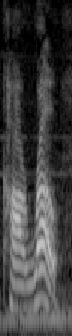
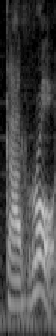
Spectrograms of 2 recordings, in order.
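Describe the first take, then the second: First: "carro" in flat English sounds, R unrolled; no Spanish accent. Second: "carro" slowly with a Spanish R; Spanish rolled R. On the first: Teacher showing the wrong way, "carro" with no accent. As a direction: say "carro" slowly like an English speaker. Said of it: "there's no accent in that". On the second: Teacher showing how car is said, "carro" in Spanish accent. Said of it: "So when we say car, we say". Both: Shown as a demonstration.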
